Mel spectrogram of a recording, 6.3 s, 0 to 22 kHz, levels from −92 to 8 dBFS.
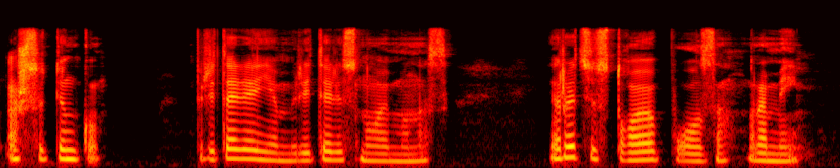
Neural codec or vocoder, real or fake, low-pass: none; real; 10.8 kHz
